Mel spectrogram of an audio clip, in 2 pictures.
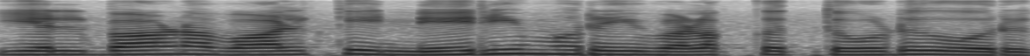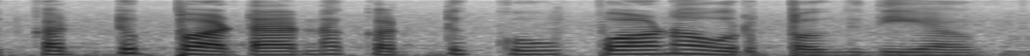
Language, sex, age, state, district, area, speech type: Tamil, female, 60+, Tamil Nadu, Erode, urban, spontaneous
